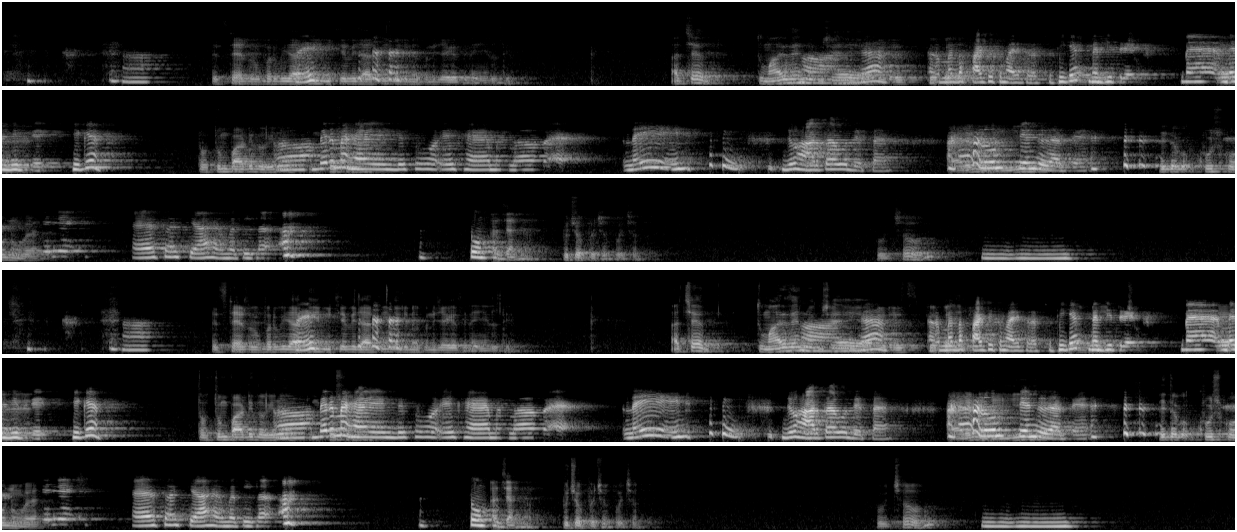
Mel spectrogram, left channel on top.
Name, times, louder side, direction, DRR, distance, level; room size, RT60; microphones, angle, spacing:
voice 1, 2.1-5.1 6.7-7.1 7.5-9.7 10.6-11.1 12.1-12.6 14.3-16.0 21.8-22.8 23.9-25.0 29.5-30.0 30.3-31.0 33.4-34.0, right 2 dB, 80° right, 7 dB, 1.8 m, -28 dB
voice 2, 7.9-8.9 9.3-11.3 11.8-12.8 13.0-13.3 15.0-18.1 18.5-19.2 19.5-21.5 21.8-23.3 23.7-24.0 25.1-25.4 26.0-27.6 29.3-29.7 34.5-35.4, right 4 dB, 45° right, 9 dB, 0.8 m, -20 dB
28.0 x 11.0 x 9.9 m, 0.97 s
head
